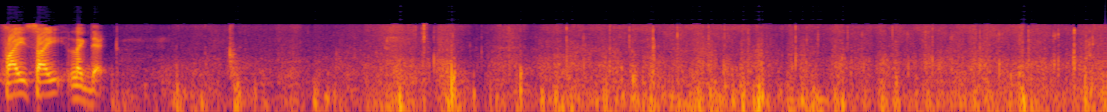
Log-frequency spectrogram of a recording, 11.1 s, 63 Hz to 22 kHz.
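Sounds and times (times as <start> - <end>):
soft thumps: 1.1 - 8.3
low rumble: 1.1 - 11.0.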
